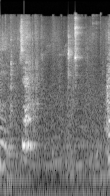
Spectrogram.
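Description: A few sharp clinks of glass, the last one ringing briefly, as a bottle is handled at a glass-topped table; a short spoken syllable comes about half a second in.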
